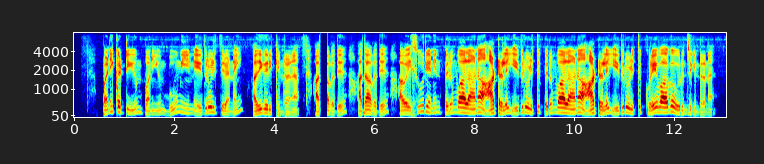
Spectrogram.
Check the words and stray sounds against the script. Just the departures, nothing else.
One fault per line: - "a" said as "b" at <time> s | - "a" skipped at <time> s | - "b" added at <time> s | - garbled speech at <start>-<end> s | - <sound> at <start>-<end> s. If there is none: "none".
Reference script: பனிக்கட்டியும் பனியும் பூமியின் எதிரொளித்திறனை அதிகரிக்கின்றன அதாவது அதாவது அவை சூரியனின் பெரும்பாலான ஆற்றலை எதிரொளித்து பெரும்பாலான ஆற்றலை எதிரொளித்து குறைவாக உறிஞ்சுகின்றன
- dropout at 4.9-5.1 s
